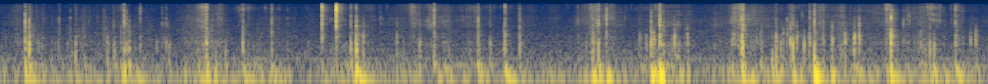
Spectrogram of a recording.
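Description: A clear plastic zip bag on a table has its zipper pulled open and pressed shut with fingertips. Quiet, sharp crackling clicks and brief tearing crinkles come in irregular bursts, bright on top with a soft low thump beneath. Each sound stops almost instantly with no ring.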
